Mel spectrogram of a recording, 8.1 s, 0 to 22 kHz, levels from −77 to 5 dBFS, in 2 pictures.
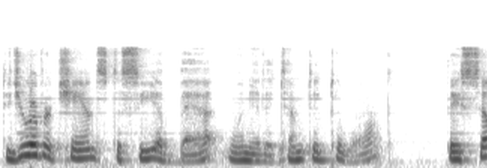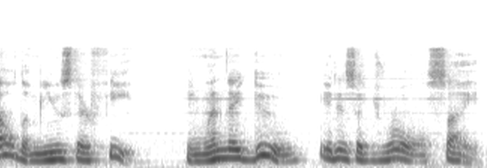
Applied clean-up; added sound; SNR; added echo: neural separator model SepFormer DNS4.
